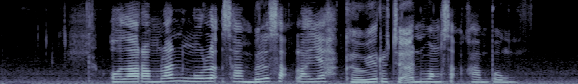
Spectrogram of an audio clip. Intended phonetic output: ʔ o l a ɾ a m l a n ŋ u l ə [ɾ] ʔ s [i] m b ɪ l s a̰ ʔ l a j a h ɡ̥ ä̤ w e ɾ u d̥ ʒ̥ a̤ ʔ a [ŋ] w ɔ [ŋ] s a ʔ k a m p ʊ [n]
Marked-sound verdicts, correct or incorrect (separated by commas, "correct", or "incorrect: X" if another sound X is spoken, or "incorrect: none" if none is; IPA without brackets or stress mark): incorrect: none, incorrect: a, incorrect: n, correct, incorrect: ŋ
